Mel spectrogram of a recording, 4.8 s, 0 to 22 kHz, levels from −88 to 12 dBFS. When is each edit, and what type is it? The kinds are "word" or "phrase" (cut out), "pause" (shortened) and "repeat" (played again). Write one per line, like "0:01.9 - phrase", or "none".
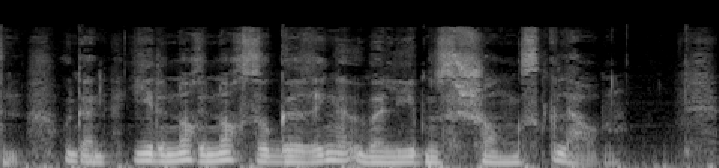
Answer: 0:01.3 - repeat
